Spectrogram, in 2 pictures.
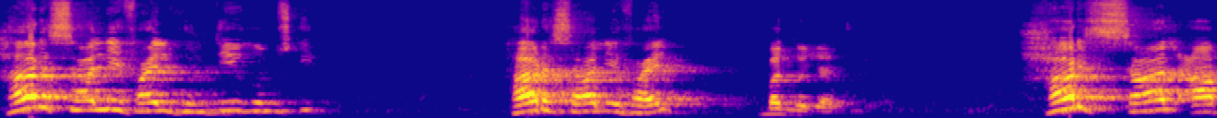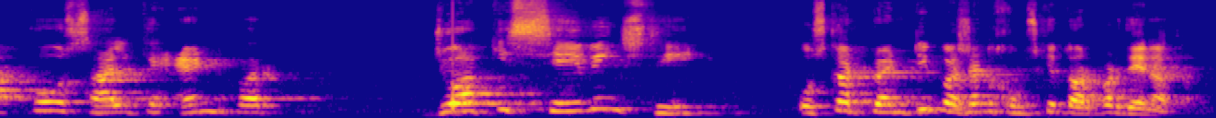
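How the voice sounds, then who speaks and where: Cleric, male, high voice, chatty religious lecture in an echoey room. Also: expressive, pauses often, a bit bright. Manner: conversational, mixes English words, asks the audience questions. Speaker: cleric teaching a pilgrimage class.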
